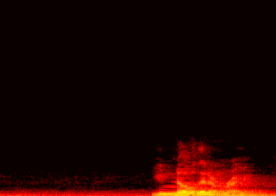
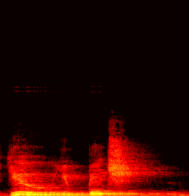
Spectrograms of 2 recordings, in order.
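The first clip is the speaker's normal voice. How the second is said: stretched out, higher and louder; furious yell; 7 semitones higher, 3 dB louder, much slower than usual. Real, not acted. Ranting at Netanyahu in a slow furious yell. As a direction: hurl it at him, dragging each word.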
